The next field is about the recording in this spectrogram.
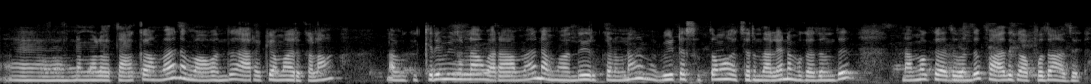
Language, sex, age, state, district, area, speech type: Tamil, female, 30-45, Tamil Nadu, Nagapattinam, urban, spontaneous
